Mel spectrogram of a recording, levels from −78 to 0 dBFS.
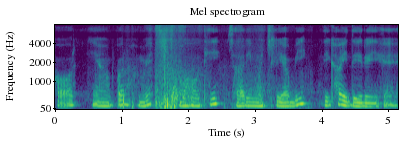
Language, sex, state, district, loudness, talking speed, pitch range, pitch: Hindi, male, Himachal Pradesh, Shimla, -19 LUFS, 150 wpm, 115-150 Hz, 130 Hz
